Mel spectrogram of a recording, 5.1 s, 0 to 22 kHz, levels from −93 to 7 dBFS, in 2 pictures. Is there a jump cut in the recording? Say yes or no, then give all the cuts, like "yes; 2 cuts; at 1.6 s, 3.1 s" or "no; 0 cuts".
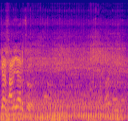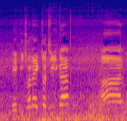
yes; 1 cut; at 2.5 s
